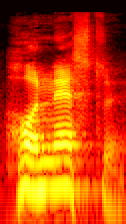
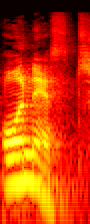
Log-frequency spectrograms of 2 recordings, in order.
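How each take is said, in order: First: "हॉनेस्ट" with the initial H sounded; mispronounced "हॉनेस्ट", H not silent; wrong pronunciation. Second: "ऑनेस्ट" with a silent H; correct pronunciation. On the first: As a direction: say "हॉनेस्ट" with an audible H up front. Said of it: "कुछ नहीं होता हॉनेस्ट". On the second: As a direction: begin "ऑनेस्ट" straight on the O vowel. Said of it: "ये होता है ऑनेस्ट". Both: Shown as a demonstration.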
